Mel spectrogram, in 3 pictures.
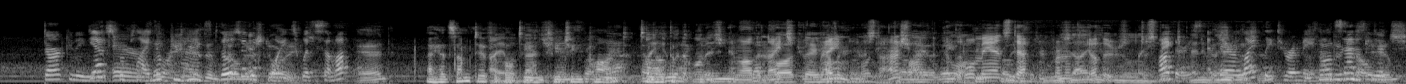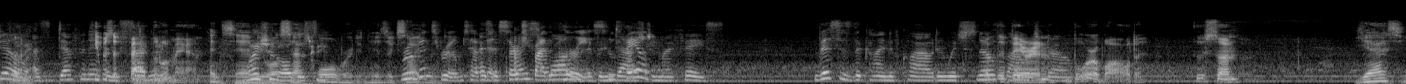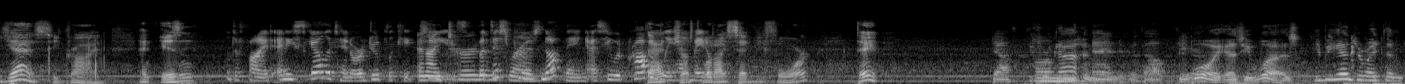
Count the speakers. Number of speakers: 8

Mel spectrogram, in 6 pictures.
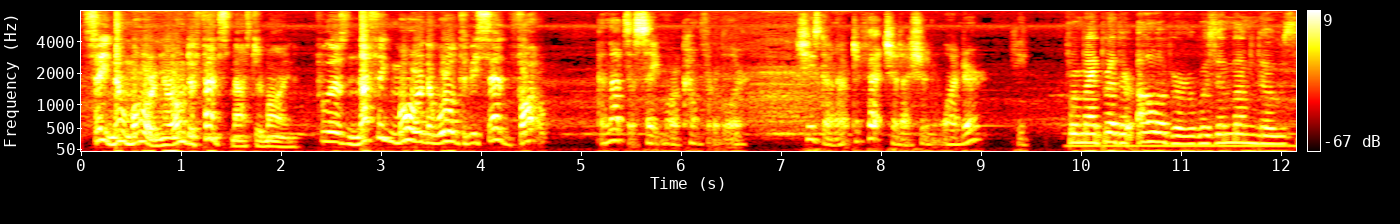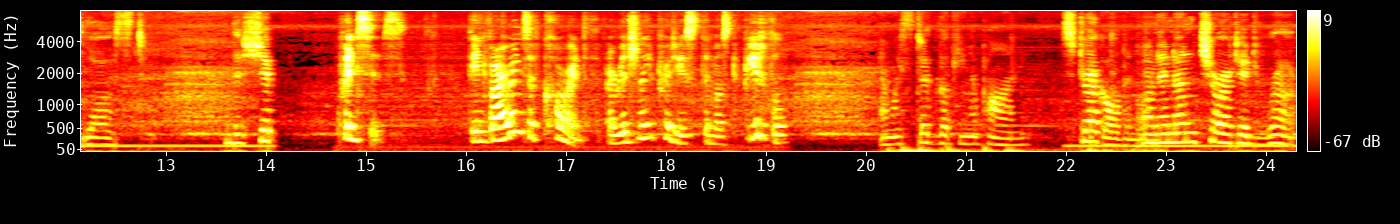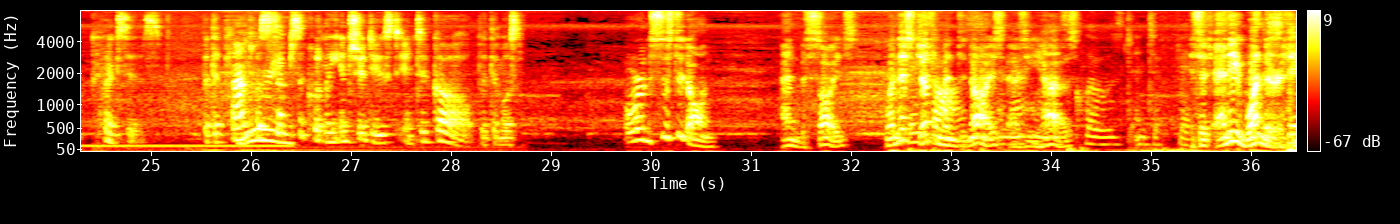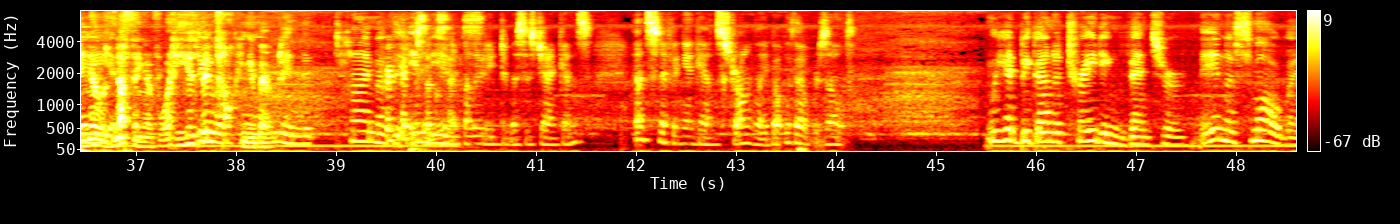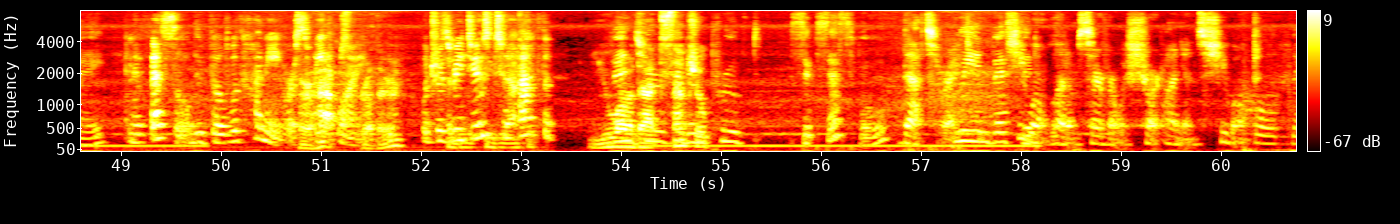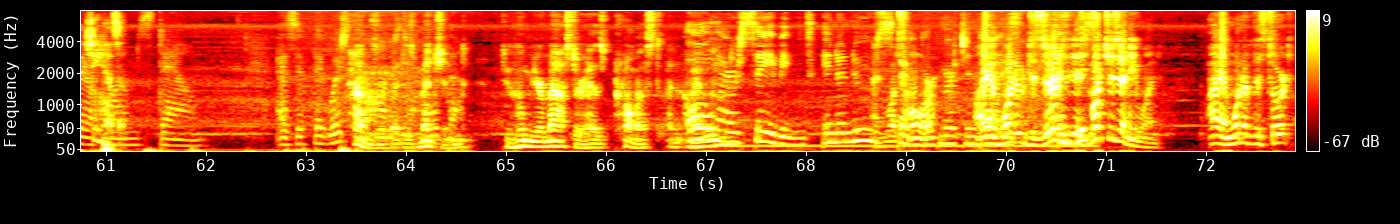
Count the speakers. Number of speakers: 5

